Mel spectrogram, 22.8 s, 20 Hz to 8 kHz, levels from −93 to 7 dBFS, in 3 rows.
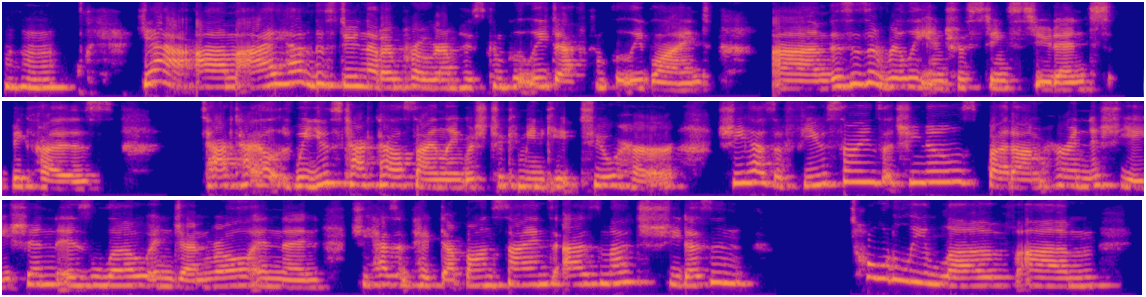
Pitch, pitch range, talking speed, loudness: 245 Hz, 220-285 Hz, 170 wpm, -22 LUFS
